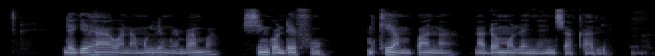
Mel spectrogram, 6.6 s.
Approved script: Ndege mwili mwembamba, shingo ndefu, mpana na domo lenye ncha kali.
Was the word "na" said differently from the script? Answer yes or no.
no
